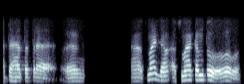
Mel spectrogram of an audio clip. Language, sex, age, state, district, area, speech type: Sanskrit, male, 60+, Karnataka, Bangalore Urban, urban, conversation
